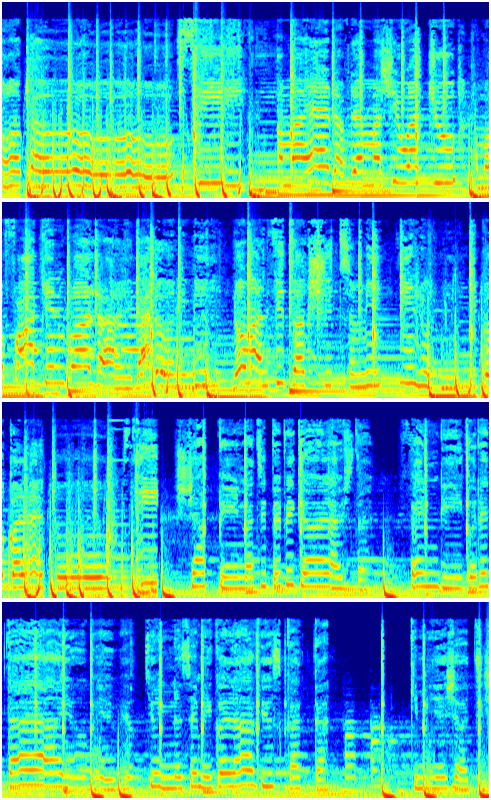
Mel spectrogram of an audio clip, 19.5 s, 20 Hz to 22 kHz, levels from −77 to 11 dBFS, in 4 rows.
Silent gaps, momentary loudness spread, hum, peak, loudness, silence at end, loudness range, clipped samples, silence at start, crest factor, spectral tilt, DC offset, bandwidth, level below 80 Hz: none; 7 LU; none; 0 dBFS; -10 LUFS; 0 s; 5 LU; 4%; 0 s; 8 dB; -5 dB/octave; under 0.1%; 16.5 kHz; -14 dBFS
